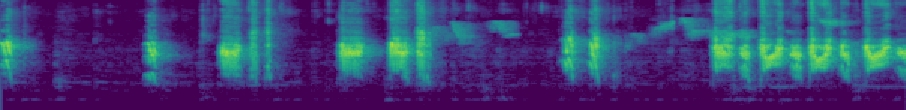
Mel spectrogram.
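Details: Chestnut-rumped babbler (Stachyris maculata), a Sumatran endemic, singing actively with variation: a varied run of harsh, chattering notes and short bursts, with brief whistled slurs between them, repeated irregularly.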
